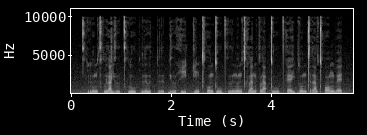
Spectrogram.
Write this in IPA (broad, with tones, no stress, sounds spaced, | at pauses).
kʰ r u˩˦ n kʰ l ɯ˧ a̯ j ɯː˨˩ kʰ l uː˥˩ k̚ r ɯː˥˩ t̚ p r ɯ˨˩ k̚ j ɯː˨˩ h iː˥˩ t̚ k i˧ n tʰ o˥˩ n t uː˦˥ pʰ ɯː˨˩ n o˥˩ n kʰ l a˧ n k l a˨˩ ʔ t uː˧ pʰ ɛː˧ j p l o˧ n t r a˨˩ w tʰ ɔː˥˩ ŋ b ɛː˥˩ t̚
